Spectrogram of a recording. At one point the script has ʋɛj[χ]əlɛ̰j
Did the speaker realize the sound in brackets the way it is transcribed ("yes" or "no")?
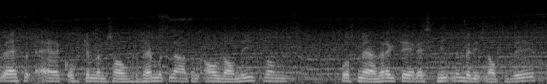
no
